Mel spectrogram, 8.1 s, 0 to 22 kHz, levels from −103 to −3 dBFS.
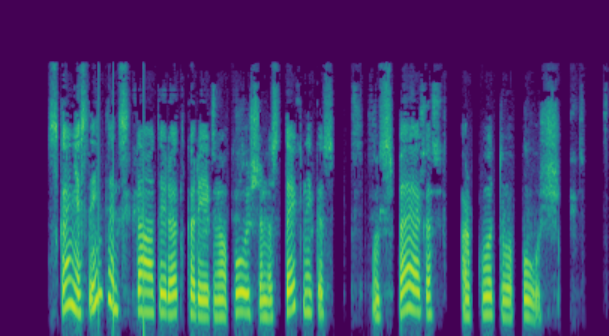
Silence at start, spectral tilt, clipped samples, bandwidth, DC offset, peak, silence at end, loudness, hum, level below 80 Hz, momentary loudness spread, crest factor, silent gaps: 0.65 s; -5 dB/octave; under 0.1%; 11.5 kHz; under 0.1%; 0 dBFS; 0.7 s; -19 LUFS; none; -56 dBFS; 13 LU; 18 dB; 3.76-3.80 s, 4.46-4.68 s, 5.26-5.31 s, 5.97-6.15 s, 6.32-6.38 s, 6.87-6.96 s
